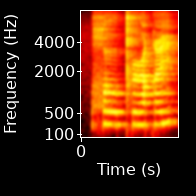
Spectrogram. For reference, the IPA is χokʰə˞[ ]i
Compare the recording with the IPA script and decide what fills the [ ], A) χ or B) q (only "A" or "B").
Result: B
